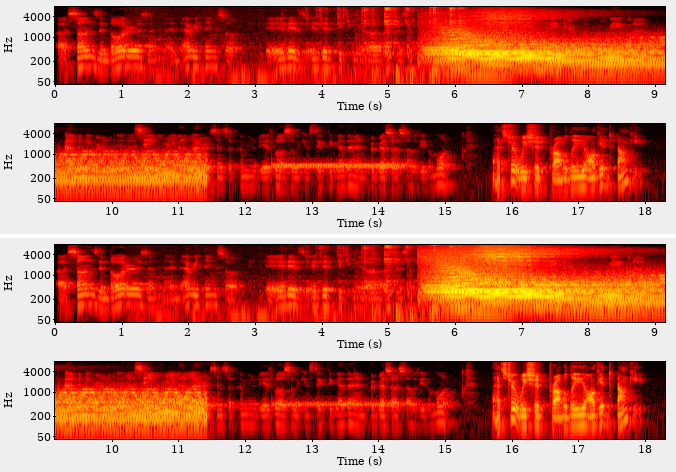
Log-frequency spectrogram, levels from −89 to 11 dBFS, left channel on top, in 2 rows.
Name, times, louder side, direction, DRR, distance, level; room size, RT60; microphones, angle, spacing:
voice 1, 0.0-2.7 3.1-8.9 9.3-15.0, right 1 dB, 20° right, 4 dB, 3.0 m, -40 dB
sound 1, 1.0-6.2, left 3 dB, 10° left, 2.3 m, -37 dB
sound 2, 5.4-11.4, right 4 dB, 85° right, 0.8 m, -22 dB
sound 3, 6.4-8.4 12.4-14.4, left 7 dB, 80° left, 0.8 m, -42 dB
voice 2, 15.7-17.9, right 5 dB, 50° right, 11 dB, 1.0 m, -29 dB
10.5 x 6.9 x 8.7 m, 0.43 s
head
